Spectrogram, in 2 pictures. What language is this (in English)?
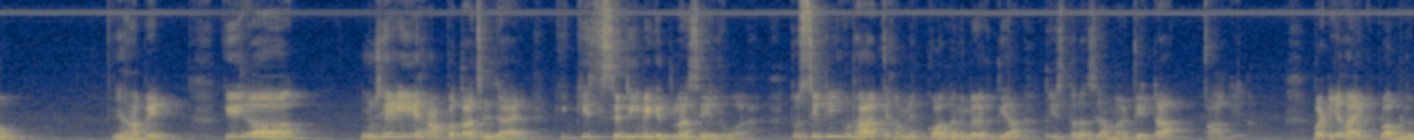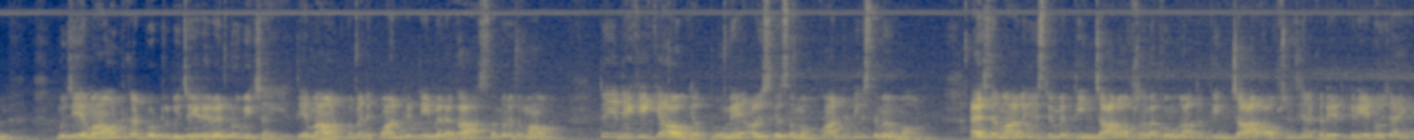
Hindi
